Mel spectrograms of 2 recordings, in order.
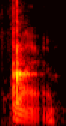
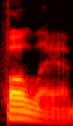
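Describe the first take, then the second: First: F and L are joined tightly together. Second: A vowel is inserted between F and L. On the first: The speaker calls it right. "It's flam" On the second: The speaker calls it wrong. "You don't say falam"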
